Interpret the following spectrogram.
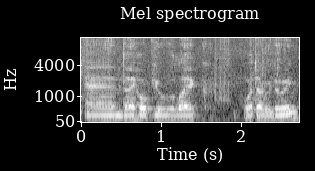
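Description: A man's voice: lowish voice, monotone, a little slow. A young man from Egypt introducing himself hesitantly to a camera in a small office. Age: young adult. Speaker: student volunteer. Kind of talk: casual self-introduction. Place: small office with green walls. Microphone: far camera. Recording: clear background hiss.

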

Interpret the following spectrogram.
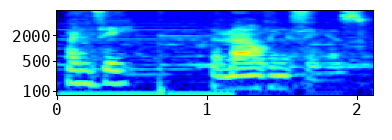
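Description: Young man, medium-pitched, video host, comedic list to camera, music behind. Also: expressive, unhurried, low-quality recording. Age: young adult. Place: small bedroom.

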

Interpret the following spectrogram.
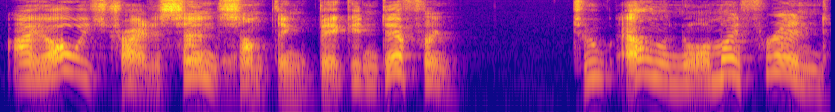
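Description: A man voicing an excitable, fussy lady goose from a storybook in falsetto. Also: brisk, gravelly, slightly rough, full character voice. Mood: gushing, eager. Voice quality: high falsetto.

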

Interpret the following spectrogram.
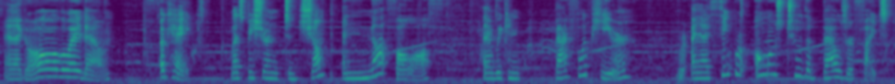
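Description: Game music plays behind a woman with a mid-pitched voice. She gives casual, off-the-cuff gameplay commentary. Her manner is rambling and playful, as if chatting with both viewers and the characters. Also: expressive, slow, a bit bright. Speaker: gaming video creator. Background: video game music.

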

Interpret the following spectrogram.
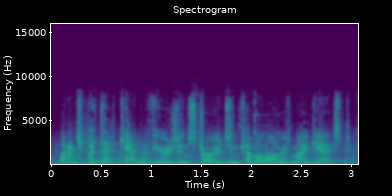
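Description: A gentle, wealthy older gentleman. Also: low-pitched, sing-song, quick pace. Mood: earnest. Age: middle-aged. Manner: polite, gentle, well-spoken. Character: wealthy, lonely middle-aged man. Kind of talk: 1940s film acting. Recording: hissy 1940s film soundtrack.

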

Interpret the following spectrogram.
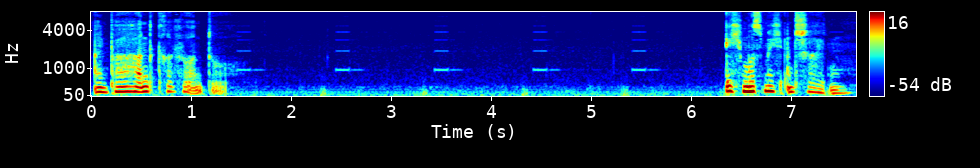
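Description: An actress playing a distraught, quietly accusing wife in a German radio crime drama, halting and intense, often dropping toward a whisper. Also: female voice, fairly low pitch, breathy edge. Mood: grieving, torn.

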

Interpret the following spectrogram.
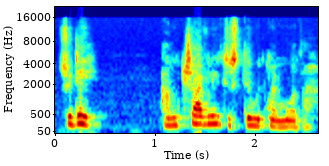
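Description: A woman playing a weary, husky young woman. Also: mid-range voice, brisk, darkish tone, lightly acted. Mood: pleading. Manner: pleading, defiant, repetitive. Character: weary young woman fleeing an insulting friend.

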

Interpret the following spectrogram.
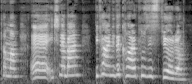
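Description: A woman's voice: very high voice, lively intonation, measured pace, fairly bright tone. A woman chatting casually and playfully with her small son as his mother, coaxing and encouraging him with simple questions. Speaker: mother playing pretend with her young son.

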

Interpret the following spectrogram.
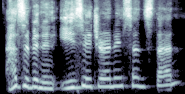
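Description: A woman's voice: sits high, fast, creaky. A woman with a Canadian accent co-hosting a podcast, talking in long, thoughtful explanations with some ums. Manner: thoughtful, talks in long explanatory sentences with fillers. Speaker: podcast co-host. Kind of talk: casual podcast chat.

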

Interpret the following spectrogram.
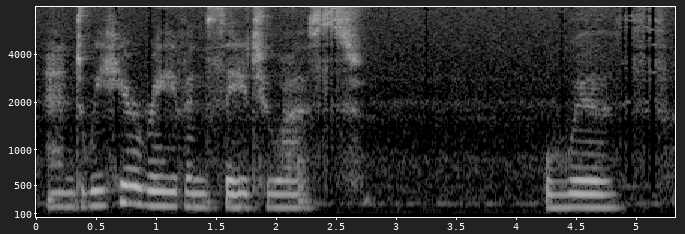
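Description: A woman leading a guided meditation in a gentle, hushed, soothing manner with pauses between phrases. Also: medium pitch, a little hiss or hum, low-quality recording.

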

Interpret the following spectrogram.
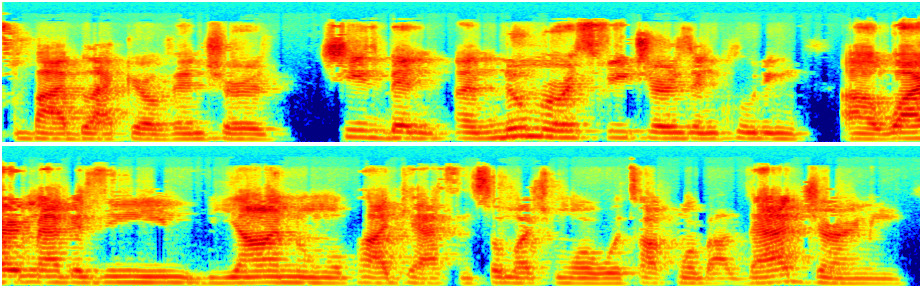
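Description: Caribbean woman hosting a podcast over video call. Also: low voice. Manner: halting, many fillers and restarts. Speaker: podcast host. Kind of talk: podcast introduction and interview. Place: small room indoors. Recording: roomy echo.

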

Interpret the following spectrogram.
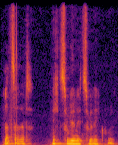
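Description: Casual gameplay commentator, man, gravelly low rasp, jokey, soft game music underneath. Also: steady tone, fast talker. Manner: joking, laughing, reads game text in playful voices. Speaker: let's play player. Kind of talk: casual gameplay chat, reading dialogue aloud.

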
